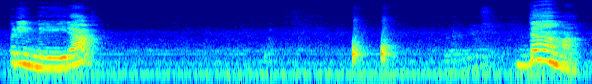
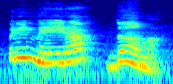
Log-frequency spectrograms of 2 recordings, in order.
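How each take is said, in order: First: "Primeira" then a long pause before "dama", both clearly dictated; spaced-out example word. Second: Said in the usual way. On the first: Shown as a demonstration. (ditado pausado: "Primeira", pausa longa, "dama") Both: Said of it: "o exemplo aqui também é primeira dama".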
